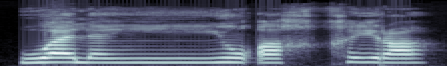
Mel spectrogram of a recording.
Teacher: کلمت ولن کے آخری میں نون ساکن ہے، پھر حرف الیا ہے کلمت یؤخرہ، یہاں حکم ہے ادغام بغنہ، تو ہم یہ حکم کو غنہ اور تشدید کے ساتھ ادا کریں گے۔ وَلَن يُؤَخِّرَ، کلمت یؤخرہ میں خا پہ تشدید ہے، تو ہمیں 2 حرف کے برابر خا کو پڑھنا ہے، اور ہم یہ حرف کو موٹی آواز میں بھی پڑھیں گے۔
